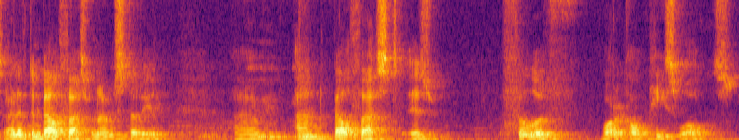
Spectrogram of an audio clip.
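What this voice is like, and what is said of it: Slight Northern Irish accent. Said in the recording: “my slightly Northern Irish accent”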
